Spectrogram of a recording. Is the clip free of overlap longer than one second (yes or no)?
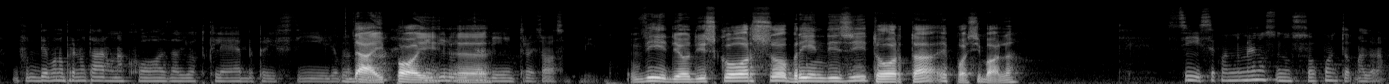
no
